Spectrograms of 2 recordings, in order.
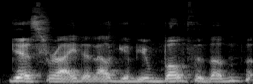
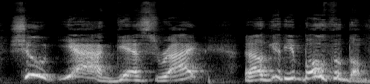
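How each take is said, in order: First: Said in the usual way. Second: Put-on high, shouted Kentucky joke accent; Southern accent. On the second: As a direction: holler back in exaggerated Southern speech. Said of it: "I'm gonna have to talk like this".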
